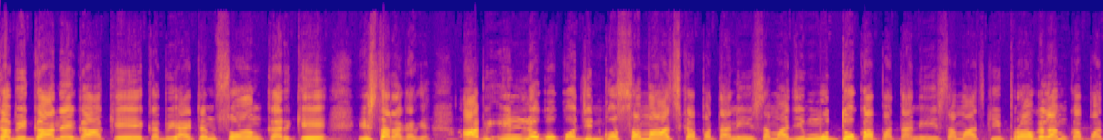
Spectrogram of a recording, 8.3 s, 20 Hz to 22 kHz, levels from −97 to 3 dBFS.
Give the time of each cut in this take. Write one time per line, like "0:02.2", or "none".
none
